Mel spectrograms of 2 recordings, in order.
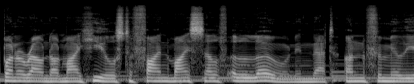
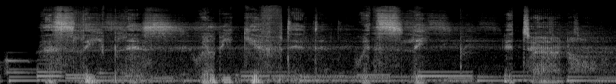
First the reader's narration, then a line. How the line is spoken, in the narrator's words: a voice behind me, one that didn't come from human lips, and which said to me in raspy tones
